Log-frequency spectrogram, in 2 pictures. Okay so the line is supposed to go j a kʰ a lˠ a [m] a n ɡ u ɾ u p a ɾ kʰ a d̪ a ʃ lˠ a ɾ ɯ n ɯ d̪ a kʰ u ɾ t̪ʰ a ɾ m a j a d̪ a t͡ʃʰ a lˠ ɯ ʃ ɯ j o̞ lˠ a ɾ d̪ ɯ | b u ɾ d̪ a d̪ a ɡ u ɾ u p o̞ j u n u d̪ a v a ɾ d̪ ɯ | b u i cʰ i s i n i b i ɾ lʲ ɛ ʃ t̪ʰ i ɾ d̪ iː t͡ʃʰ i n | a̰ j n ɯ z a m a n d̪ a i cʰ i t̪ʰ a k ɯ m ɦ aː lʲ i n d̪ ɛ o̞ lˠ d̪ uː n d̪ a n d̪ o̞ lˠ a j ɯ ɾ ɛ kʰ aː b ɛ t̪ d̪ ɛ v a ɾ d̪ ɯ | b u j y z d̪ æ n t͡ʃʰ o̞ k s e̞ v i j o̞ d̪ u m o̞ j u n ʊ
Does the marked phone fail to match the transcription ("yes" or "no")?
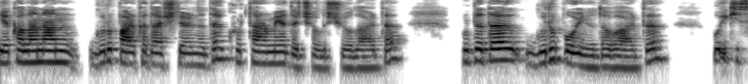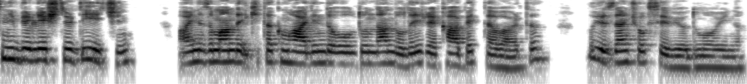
yes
